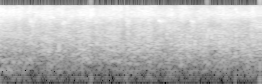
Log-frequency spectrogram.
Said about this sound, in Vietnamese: Hallelujah, chào mừng anh chị em, trước một tràng pháo tay thưa anh chị em.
